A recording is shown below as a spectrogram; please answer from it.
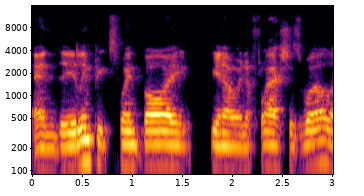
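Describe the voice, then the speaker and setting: This is a man speaking with an Australian accent. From country New South Wales, Australia (Yass). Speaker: athletics coach. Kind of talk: interview.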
